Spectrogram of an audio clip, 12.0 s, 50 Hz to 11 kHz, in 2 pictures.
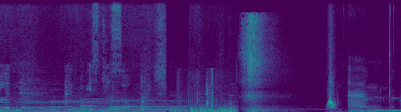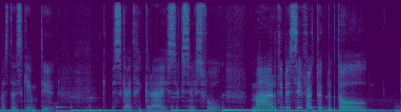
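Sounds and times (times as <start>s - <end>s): music: 0.0s - 3.6s, 5.2s - 12.0s.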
